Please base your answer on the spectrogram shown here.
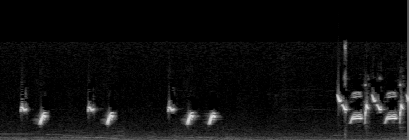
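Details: Goldfinch tutoring song for mules and canaries: paired high chirps, each falling slightly, spaced by short pauses, then after a gap a sudden quick twittering burst of clustered notes.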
